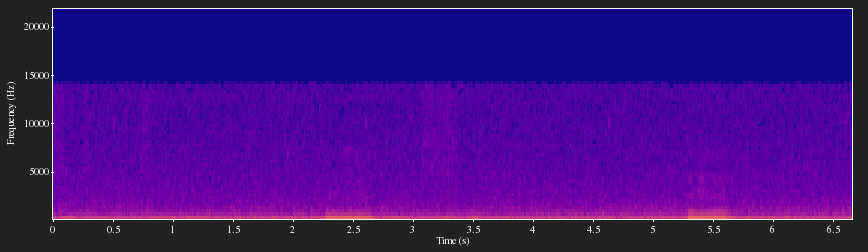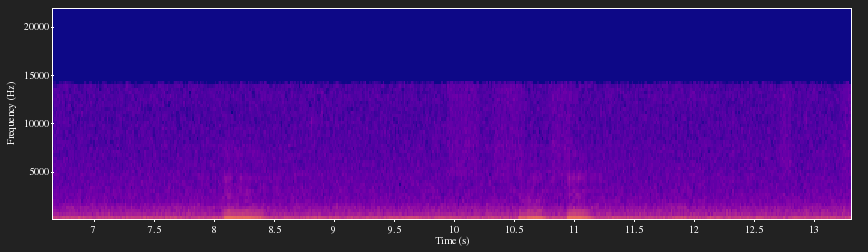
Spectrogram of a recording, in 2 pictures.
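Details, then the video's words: Four deep, throaty snores roughly every three seconds come from a heavy male cat sleeping indoors in February 2015, with a quiet constant hum behind them. "Snoring Cat"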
